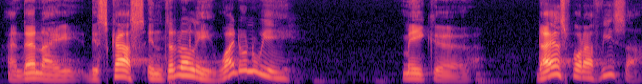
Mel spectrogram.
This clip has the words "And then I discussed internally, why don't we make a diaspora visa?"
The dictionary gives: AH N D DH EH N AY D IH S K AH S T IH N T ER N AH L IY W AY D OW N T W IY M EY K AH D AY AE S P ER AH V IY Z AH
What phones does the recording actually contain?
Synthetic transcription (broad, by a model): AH N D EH N AY D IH S K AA S IH N T ER N AH L IY W AY D OW N T W IY M EY K AH D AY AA S P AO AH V IY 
